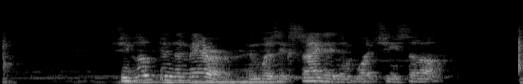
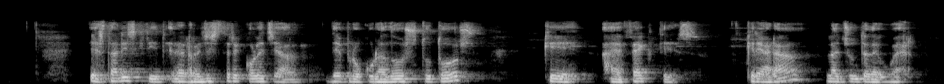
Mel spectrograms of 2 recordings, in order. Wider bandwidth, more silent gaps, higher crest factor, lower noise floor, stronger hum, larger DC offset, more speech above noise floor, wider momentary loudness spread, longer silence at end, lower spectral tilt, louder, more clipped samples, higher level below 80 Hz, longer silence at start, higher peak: second, 7.4 kHz vs 8.2 kHz; neither; about the same, 20 dB vs 16 dB; first, -84 dBFS vs -50 dBFS; neither; neither; first, 54 dB vs 34 dB; first, 11 LU vs 8 LU; second, 0 s vs 0.3 s; first, -8 dB/octave vs -4.5 dB/octave; second, -31 LUFS vs -16 LUFS; neither; second, -64 dBFS vs -50 dBFS; second, 0.05 s vs 0.5 s; second, -10 dBFS vs -2 dBFS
